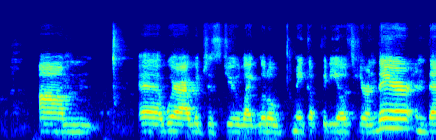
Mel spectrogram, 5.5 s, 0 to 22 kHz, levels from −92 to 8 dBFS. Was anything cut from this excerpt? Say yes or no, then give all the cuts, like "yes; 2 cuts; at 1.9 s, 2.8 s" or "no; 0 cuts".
no; 0 cuts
